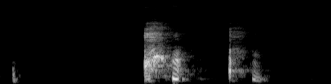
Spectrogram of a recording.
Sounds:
Cough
